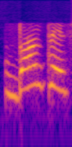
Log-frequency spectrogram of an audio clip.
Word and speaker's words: Bumpus: Bumpus. B-U-M-P-U-S.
